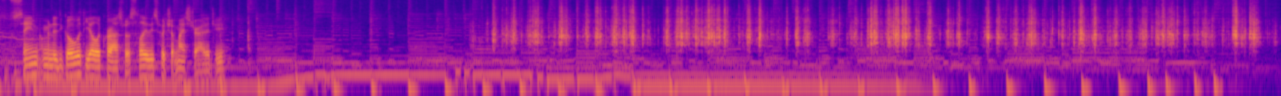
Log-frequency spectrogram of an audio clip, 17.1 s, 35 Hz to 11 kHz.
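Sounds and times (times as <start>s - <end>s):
puzzle cube plastic clicks: 6.3s - 17.0s.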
